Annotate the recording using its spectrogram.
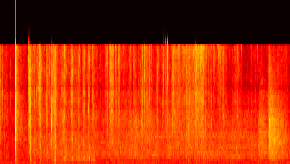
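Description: Shop ambience: a steady low hum with faint background music, and a few sharp clicks of phone handling in the first second.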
